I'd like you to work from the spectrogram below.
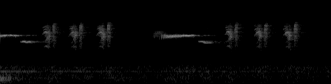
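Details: Common nightingale singing in the morning: a long pure whistle, then a burst of three buzzy strokes, the whole phrase repeated once.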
